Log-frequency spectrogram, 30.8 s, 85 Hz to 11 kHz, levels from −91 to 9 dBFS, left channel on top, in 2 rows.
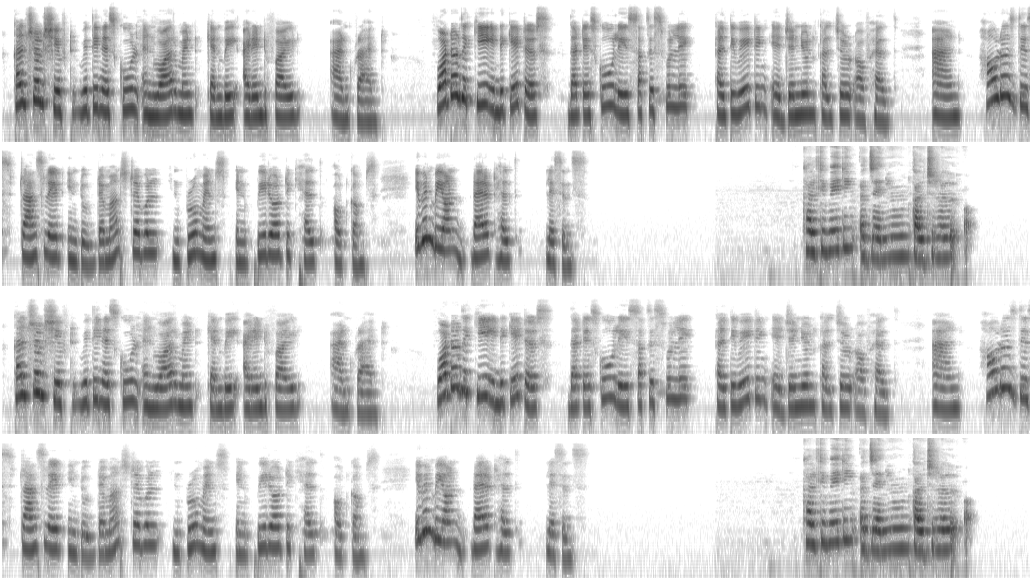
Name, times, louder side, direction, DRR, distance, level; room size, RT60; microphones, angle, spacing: voice 1, 0.2-4.5 4.9-5.6 6.5-8.2 8.5-10.3 10.7-13.3 14.0-14.4 14.7-20.1 20.4-21.0 21.6-23.1 23.6-24.0, left 4 dB, 70° left, 0.6 m, -24 dB
voice 2, 27.4-29.9, equal, 10° left, 0.7 m, -24 dB
9.7 x 4.4 x 2.4 m
head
